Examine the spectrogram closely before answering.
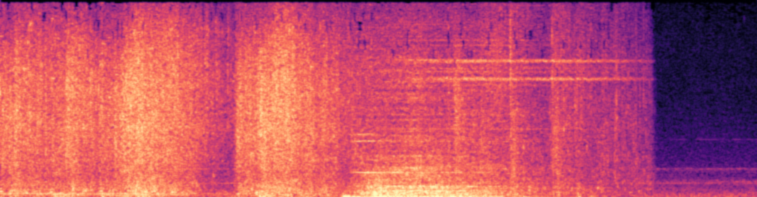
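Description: A horse splashes through shallow water at a gallop.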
